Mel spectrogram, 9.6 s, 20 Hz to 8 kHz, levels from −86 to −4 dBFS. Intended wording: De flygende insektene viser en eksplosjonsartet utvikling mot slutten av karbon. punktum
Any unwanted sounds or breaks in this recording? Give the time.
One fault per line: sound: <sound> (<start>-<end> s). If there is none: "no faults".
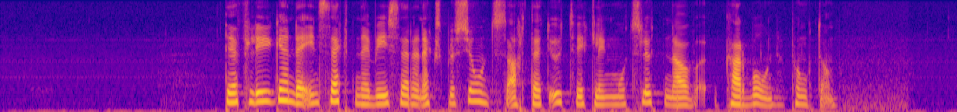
no faults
